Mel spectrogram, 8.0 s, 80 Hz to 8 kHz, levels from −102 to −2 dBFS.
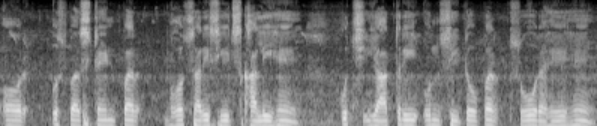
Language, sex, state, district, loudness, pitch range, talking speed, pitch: Hindi, male, Madhya Pradesh, Dhar, -19 LUFS, 110-115 Hz, 135 wpm, 115 Hz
